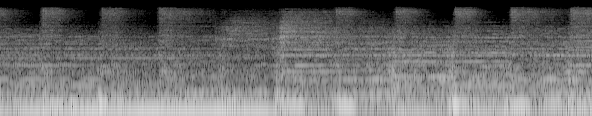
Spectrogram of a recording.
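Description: Live rock band playing an instrumental passage: electric guitar over a steady held low bass note, with drums and cymbals keeping an even beat of about two strokes a second.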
